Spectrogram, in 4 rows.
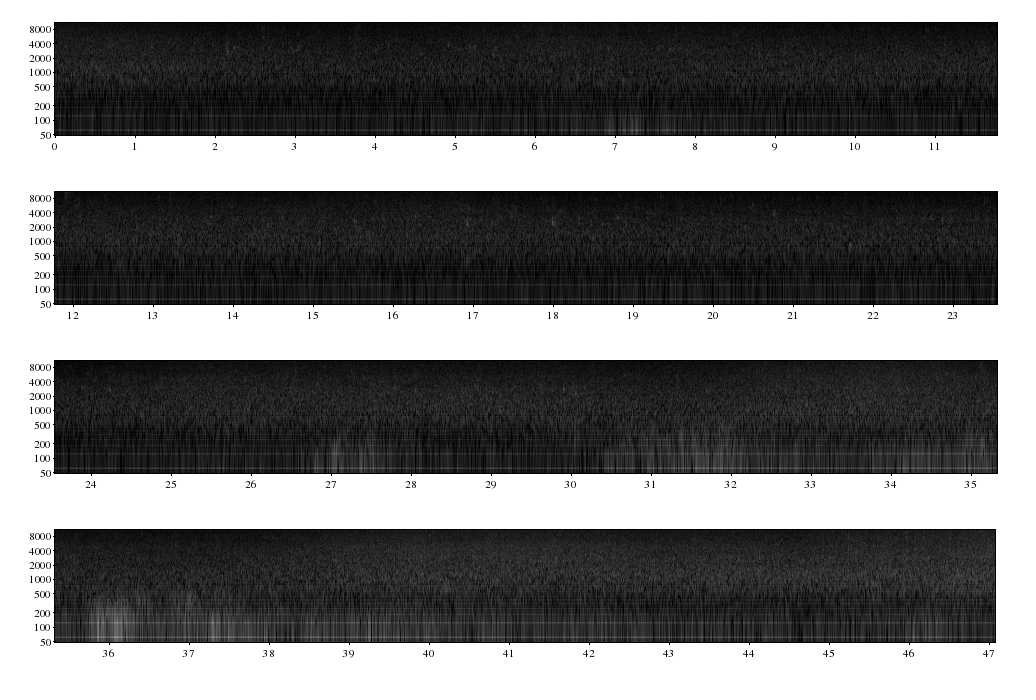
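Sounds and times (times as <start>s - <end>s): rain hissing: 25.1s - 47.0s.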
